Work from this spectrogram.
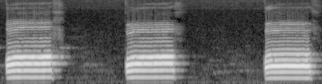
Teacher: قاف کا مخرج زبان کا آخری حصہ جب اوپر کے تالو سے لگے जहां पे कव्वा है यानी घंटी, कौफ, इसको जरा मोटा करके मुंह खोल कर पढ़ेंगे, कौफ कौफ कौफ।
